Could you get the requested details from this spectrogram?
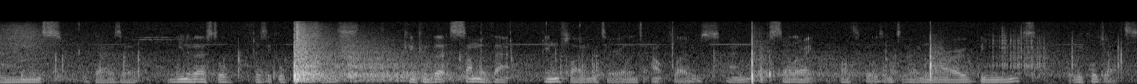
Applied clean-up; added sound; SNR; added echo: none; Fireworks; -5 dB; none.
